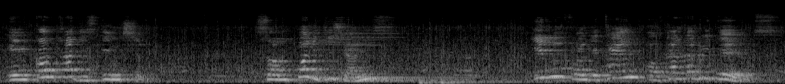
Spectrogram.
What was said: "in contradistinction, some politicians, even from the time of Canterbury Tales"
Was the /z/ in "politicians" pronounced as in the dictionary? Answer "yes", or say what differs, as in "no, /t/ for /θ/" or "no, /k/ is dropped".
no, /s/ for /z/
